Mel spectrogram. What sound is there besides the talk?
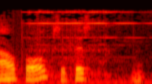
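telephone bell ringing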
